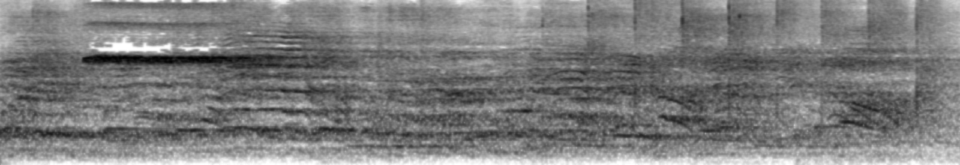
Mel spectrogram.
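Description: Gym scoreboard buzzer sounding once, a steady high tone for about a second, as the wrestling period clock runs out, over spectators shouting and cheering.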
